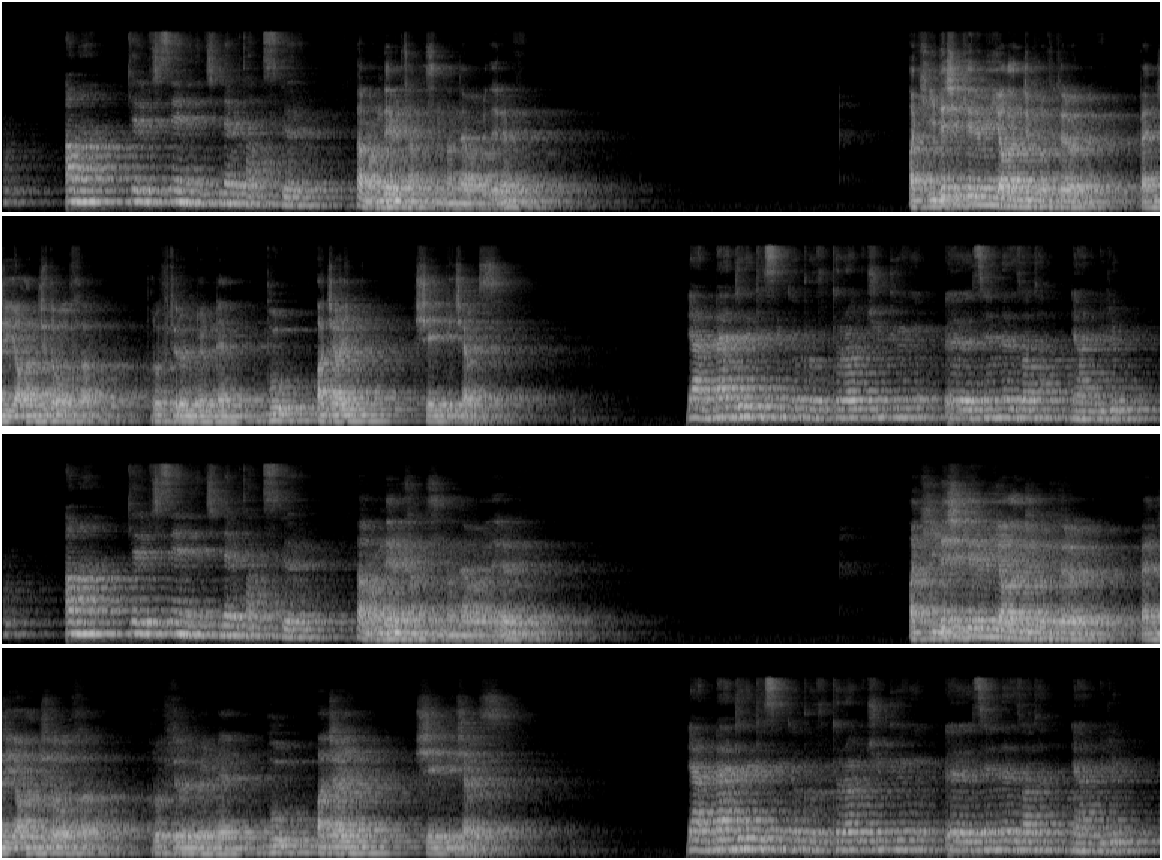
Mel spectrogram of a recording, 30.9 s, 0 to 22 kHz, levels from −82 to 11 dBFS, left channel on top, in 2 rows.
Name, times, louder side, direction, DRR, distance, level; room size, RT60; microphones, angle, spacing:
voice 1, 0.8-1.3 1.7-4.1 24.6-27.7 28.0-30.3, left 1 dB, 5° left, -5 dB, 0.8 m, -25 dB
voice 2, 4.7-6.9 12.1-14.6 15.2-16.7 17.4-19.3 19.6-20.2 20.9-22.1, left 1 dB, 70° left, -1 dB, 0.7 m, -22 dB
6.6 x 4.0 x 4.3 m, 2.6 s
head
